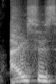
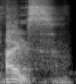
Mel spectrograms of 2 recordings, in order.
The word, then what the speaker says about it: ICE: We got to be very clear on when we say these words like ISIS. ISIS is not what they're called. It's ICE.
